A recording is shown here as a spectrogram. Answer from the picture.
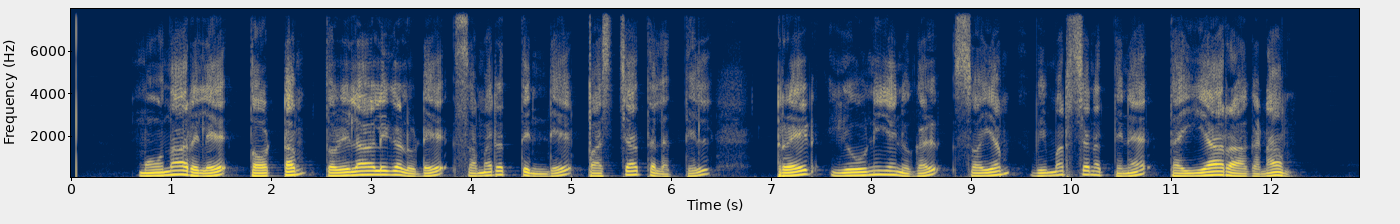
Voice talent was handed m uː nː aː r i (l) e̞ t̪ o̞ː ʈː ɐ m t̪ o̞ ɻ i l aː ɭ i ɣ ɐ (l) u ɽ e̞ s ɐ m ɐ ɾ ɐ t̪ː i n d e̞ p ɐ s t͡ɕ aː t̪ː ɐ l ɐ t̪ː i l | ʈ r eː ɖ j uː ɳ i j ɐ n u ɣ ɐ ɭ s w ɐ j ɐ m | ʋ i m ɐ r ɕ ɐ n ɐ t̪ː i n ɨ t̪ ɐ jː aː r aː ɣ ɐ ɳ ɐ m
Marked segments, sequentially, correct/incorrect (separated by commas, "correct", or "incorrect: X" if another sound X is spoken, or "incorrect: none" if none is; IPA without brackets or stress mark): correct, incorrect: ɭ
